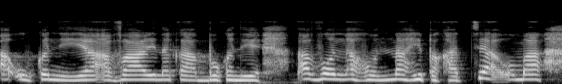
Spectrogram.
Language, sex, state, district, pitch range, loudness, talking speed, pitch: Mizo, female, Mizoram, Aizawl, 200-230 Hz, -13 LUFS, 225 wpm, 215 Hz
